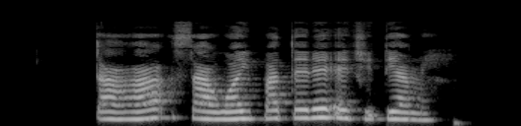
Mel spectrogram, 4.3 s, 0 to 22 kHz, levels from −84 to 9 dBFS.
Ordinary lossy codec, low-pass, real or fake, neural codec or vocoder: MP3, 96 kbps; 10.8 kHz; real; none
